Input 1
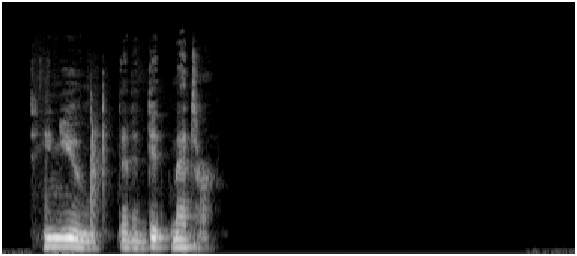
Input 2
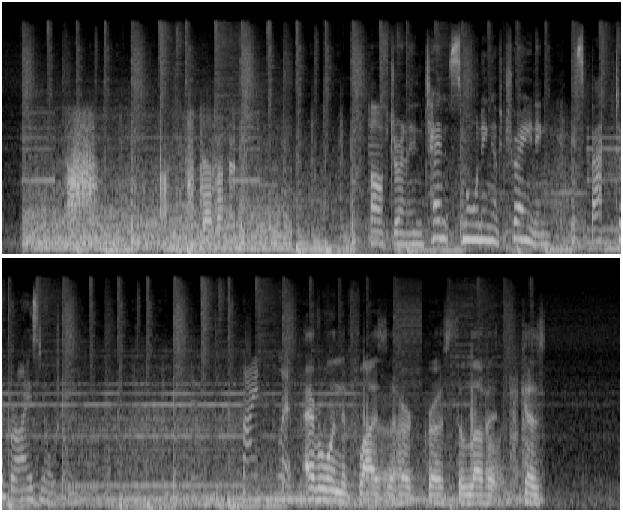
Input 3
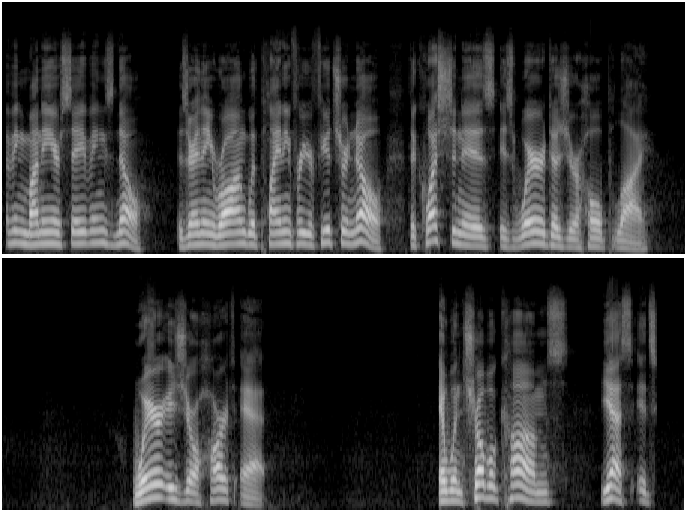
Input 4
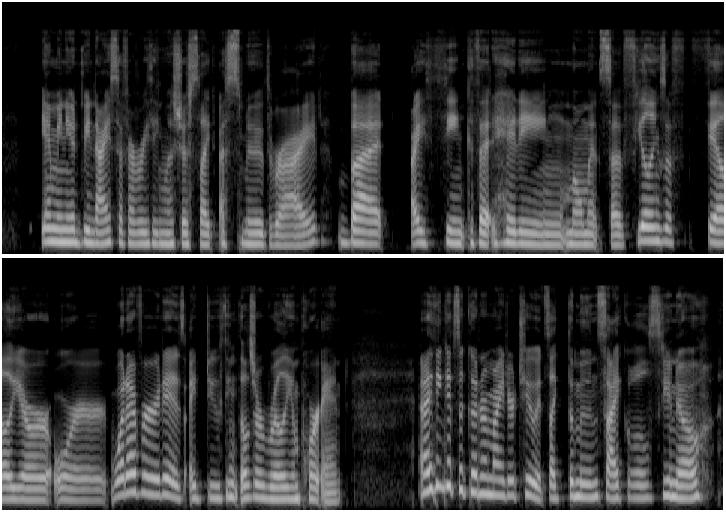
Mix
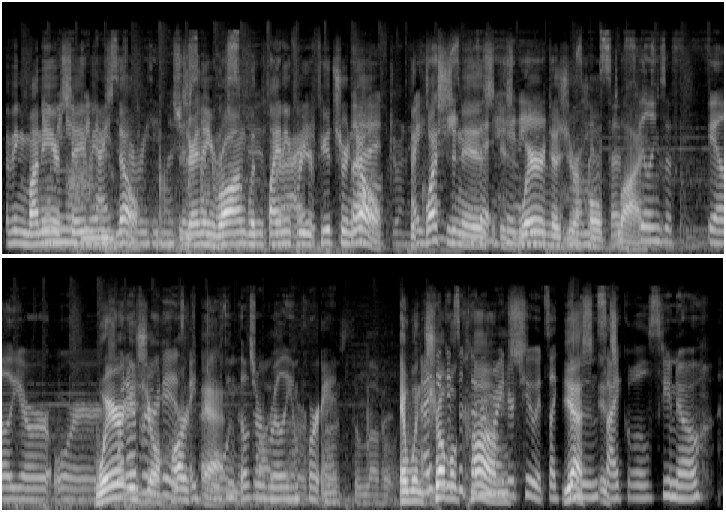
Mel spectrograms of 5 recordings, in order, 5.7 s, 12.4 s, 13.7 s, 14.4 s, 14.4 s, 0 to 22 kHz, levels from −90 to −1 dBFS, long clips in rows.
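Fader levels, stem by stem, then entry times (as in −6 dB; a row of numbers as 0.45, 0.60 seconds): −13.0, −12.5, +2.0, 0.0 decibels; 0.35, 0.00, 0.00, 0.00 seconds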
